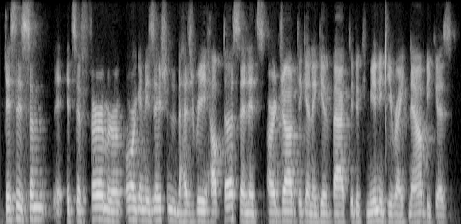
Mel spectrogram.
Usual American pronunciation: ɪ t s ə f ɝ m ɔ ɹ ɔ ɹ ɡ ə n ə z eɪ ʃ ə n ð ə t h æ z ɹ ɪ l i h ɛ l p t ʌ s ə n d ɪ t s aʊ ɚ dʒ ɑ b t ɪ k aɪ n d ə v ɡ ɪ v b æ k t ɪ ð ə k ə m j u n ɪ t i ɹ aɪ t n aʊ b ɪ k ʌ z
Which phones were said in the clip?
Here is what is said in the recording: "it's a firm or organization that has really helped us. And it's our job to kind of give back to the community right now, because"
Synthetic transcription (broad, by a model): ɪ t s ə f ɝ m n ɔ ɹ ɡ ə n ə z eɪ ʃ ə n ð ə t h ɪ z ɹ ɪ l i h ɛ l p t ʌ s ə n ɪ t s aʊ ɚ dʒ ɑ b t ɪ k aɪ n ə ɡ ɪ v b æ k t ɪ ð ə k m j u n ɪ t i ɹ aɪ t n aʊ b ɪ k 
